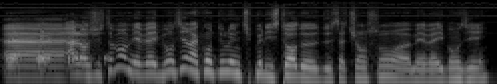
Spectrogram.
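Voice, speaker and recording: A man's voice: sits high, fast, a loud crowd. A man hosting a radio show, asking a guest questions in an easygoing way. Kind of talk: interviewing a guest.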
